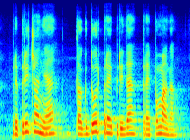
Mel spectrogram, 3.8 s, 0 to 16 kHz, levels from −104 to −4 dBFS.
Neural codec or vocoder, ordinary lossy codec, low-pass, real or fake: autoencoder, 48 kHz, 128 numbers a frame, DAC-VAE, trained on Japanese speech; none; 14.4 kHz; fake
